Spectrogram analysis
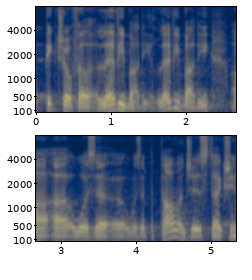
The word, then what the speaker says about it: Lewy body: in the United States sometimes you know they pronounce it Lewy body I've been told it's actually levee buddy and that that's actually you see those clumps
